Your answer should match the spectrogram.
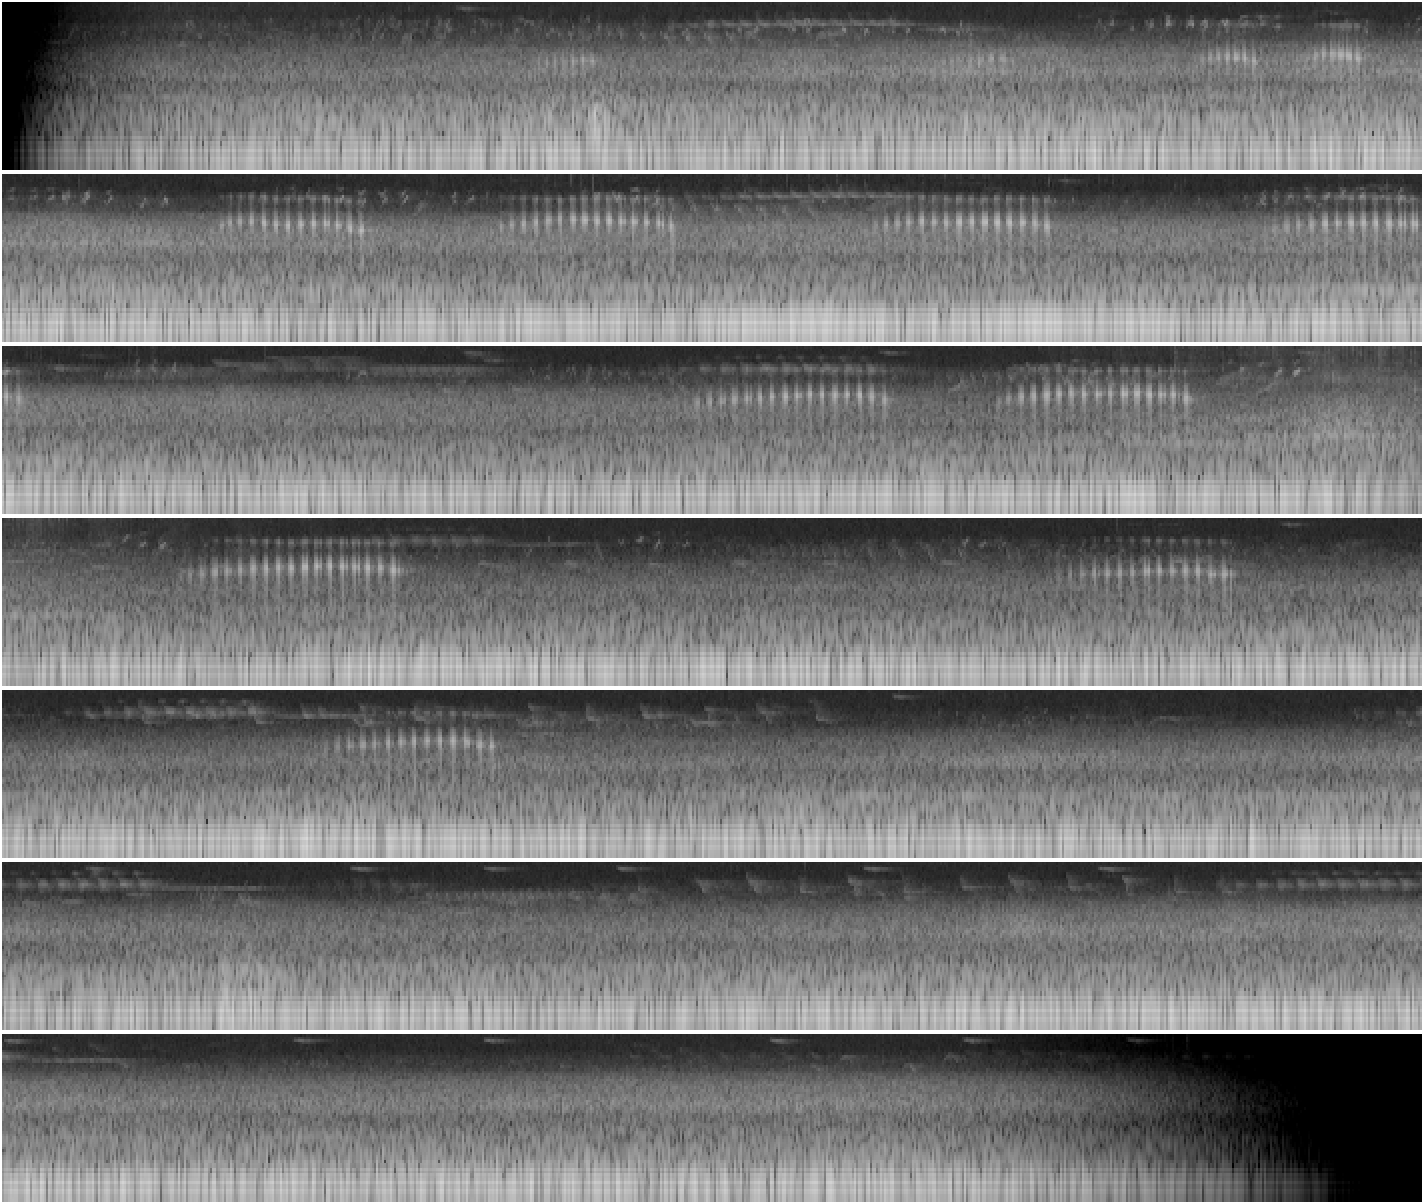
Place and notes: Åkirkebyvej, Rønne, Denmark - Frog and traffic
A frog singing next to busy road. A bicycle is passing next to the recorder.
Une grenouille chante près d’une route fréquentée. Un cycliste passe près de l’enregistreur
